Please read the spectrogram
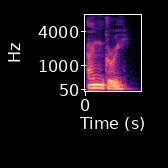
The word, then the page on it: angry: British English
